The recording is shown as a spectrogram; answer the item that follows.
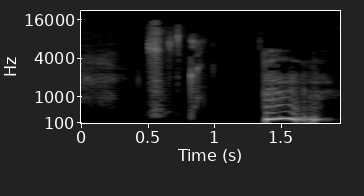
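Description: Soft, quiet chewing crunches come in a few brief bursts of food being eaten, followed by a short voiced hum of approval.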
